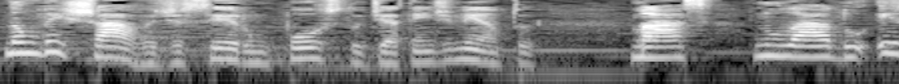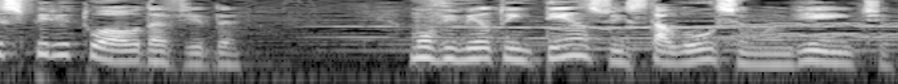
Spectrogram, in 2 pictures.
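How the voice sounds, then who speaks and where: A woman's voice: low voice, animated, normal speed. Solemn woman narrating over music. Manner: solemn, formal storytelling. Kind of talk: scripted radio drama narration.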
